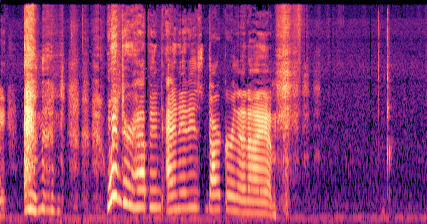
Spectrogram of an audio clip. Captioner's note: laughs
